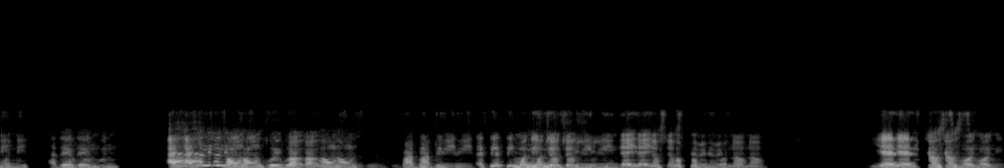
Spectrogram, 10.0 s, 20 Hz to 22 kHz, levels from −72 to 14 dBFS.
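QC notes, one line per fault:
Throughout, doubled audio track: the speech is heard twice, with a second full-band copy trailing by about 150 ms at about the same loudness as the first. This is likely the same signal reaching the mix by two paths, one slower. Unlike room echo or reverb, the copy does not decay, repeat, or add room colour. The Speex-coded band stops near 7.6 kHz with faint codec damage at most.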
